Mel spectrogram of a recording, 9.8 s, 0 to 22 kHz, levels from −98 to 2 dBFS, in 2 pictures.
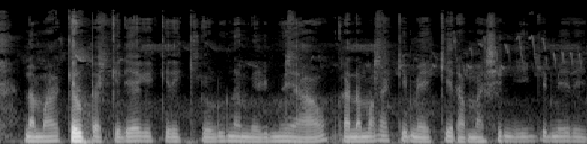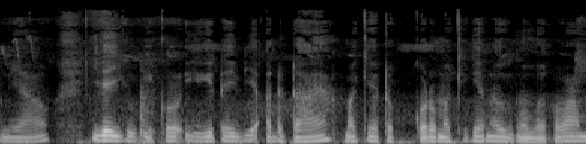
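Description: At 0.60 s the speech and its background noise leap up together by about 18 dB, holding there until 0.77 s; from 4.18 s to 5.63 s both drop by about 6 dB instead. Each is a sudden gain jump, likely a digital level setting applied between one sample and the next with no ramp. Unlike compressor or AGC pumping, which swells or sags over tens of milliseconds, each step here is instantaneous at both ends.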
